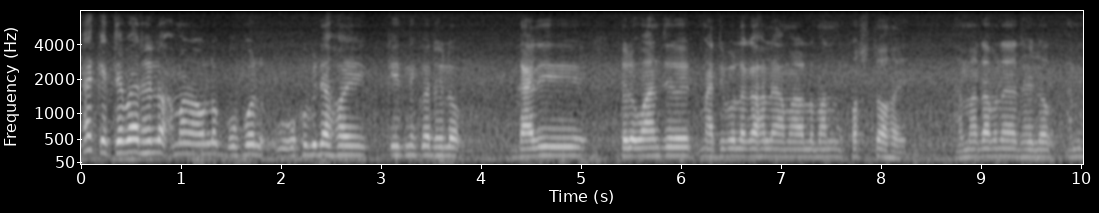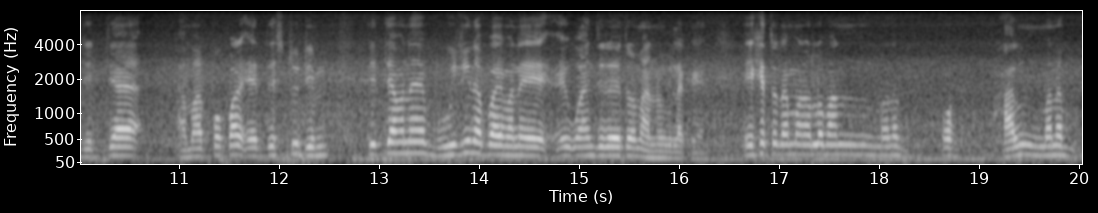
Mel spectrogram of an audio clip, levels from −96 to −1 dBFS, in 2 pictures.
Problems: constant background noise, low volume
